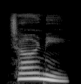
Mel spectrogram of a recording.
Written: ಚಣ್ಣ

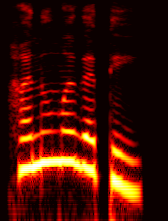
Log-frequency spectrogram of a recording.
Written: ಹನುಮಗತಿ

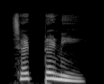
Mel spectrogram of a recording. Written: ಛಟ್ಟನೆ

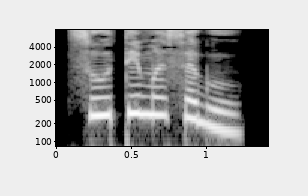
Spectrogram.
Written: ಸೂತಿಮಸಗು

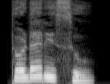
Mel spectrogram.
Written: ತೊಡರಿಸು

